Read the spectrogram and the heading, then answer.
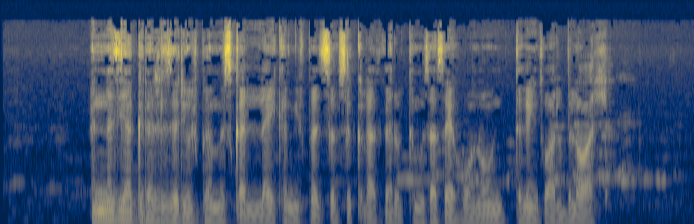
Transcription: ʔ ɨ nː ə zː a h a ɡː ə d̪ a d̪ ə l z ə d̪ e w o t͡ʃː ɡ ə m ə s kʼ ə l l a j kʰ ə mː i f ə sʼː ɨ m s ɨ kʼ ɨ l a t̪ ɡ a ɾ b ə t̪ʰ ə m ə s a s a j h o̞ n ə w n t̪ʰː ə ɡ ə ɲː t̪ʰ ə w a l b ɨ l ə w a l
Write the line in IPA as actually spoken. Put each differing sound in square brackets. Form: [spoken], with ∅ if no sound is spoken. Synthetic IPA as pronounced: ʔ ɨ nː ə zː [i] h a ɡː ə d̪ a d̪ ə l z ə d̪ e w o t͡ʃː [b] ə m ə s kʼ ə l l a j kʰ ə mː i f ə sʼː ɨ m s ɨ kʼ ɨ l a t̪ ɡ a ɾ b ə t̪ʰ ə m ə s a s a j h o̞ n ə w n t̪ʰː ə ɡ ə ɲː t̪ʰ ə w a l b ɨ l ə w a l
